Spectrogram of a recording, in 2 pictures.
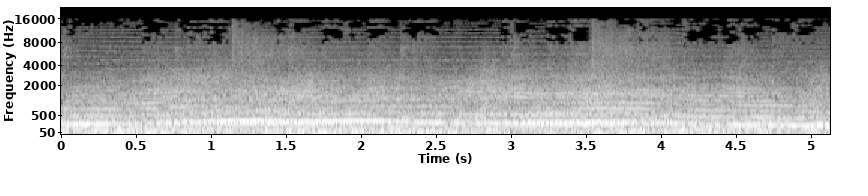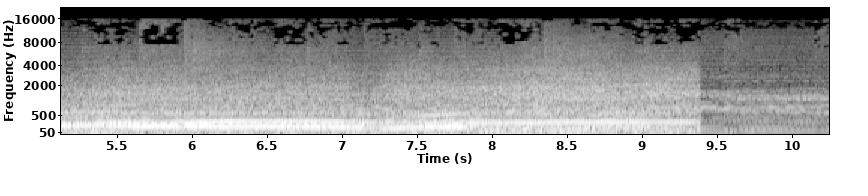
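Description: SUV engine labouring and revving as it drives over sand dunes, its pitch slowly rising and falling over a low rumble. It cuts off suddenly near the end.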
